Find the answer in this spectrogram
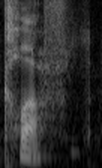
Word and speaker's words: Clough: little note in parentheses i said clough like pronounced like bluff but i i didn't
